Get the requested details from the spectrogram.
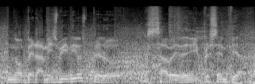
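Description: Music runs underneath. The speaker is a man. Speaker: food vlogger. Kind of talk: casual vlog chat. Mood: light, slightly ironic. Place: cafe. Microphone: phone near.

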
